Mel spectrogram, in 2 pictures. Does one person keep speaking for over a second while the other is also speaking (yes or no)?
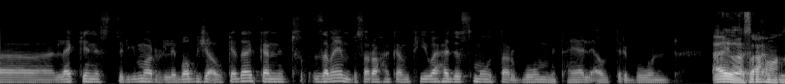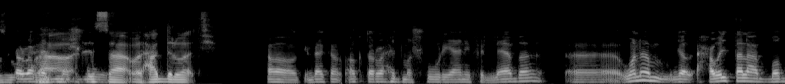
yes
